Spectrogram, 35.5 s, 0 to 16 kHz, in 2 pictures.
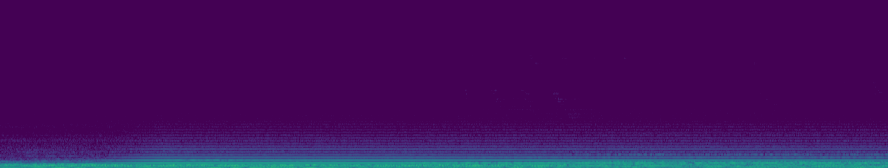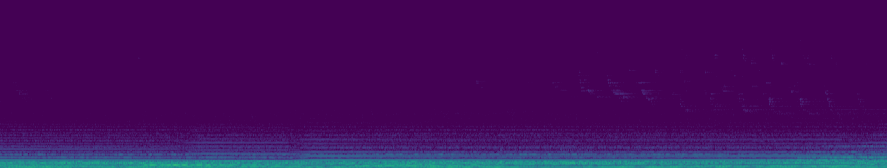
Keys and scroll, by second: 2.5 ctrl+-, 2.6 ctrl+=, 7.0 ctrl+=, 7.2 space, 8.1 space, 9.7 ctrl+-, 10.1 ctrl+-, 10.5 space, 11.3 ctrl+alt+shift+n, 11.5 ctrl+alt+g, 21.9 space, 32.3 ctrl+-.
